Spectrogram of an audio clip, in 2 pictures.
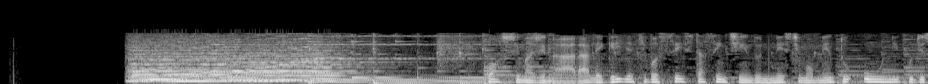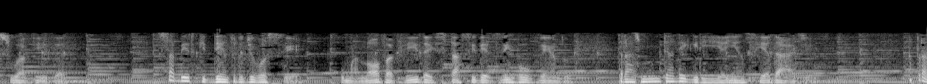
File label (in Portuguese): Parabéns a Gravida Masculino; Telemensagens; Felicitações; Telemensagens 2017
